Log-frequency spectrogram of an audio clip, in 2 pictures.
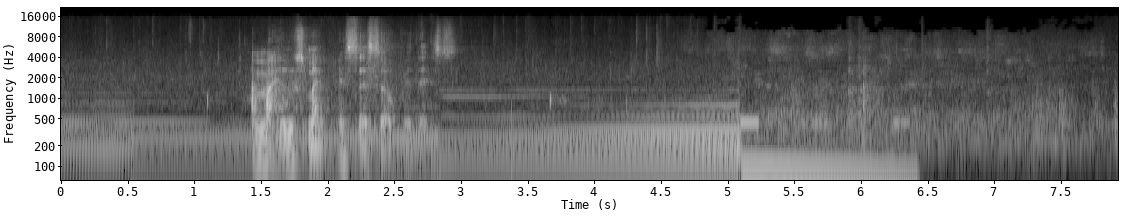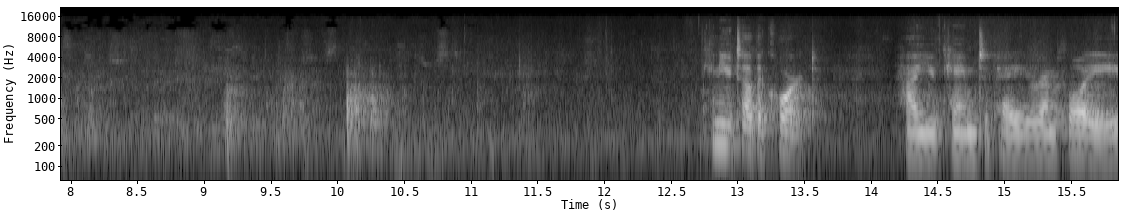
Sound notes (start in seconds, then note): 5.1 audience clamoring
